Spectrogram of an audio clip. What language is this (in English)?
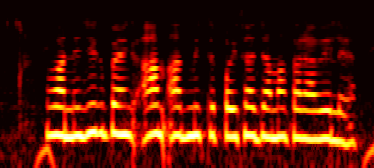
Bhojpuri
